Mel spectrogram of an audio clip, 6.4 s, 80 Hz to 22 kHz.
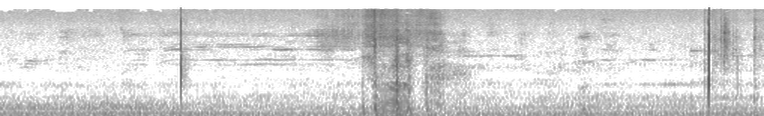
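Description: Renault Mégane's 1.5 dCi diesel engine idling steadily, heard from inside the cabin. A sharp click comes about a second and a half in and another near the end.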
